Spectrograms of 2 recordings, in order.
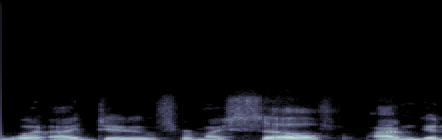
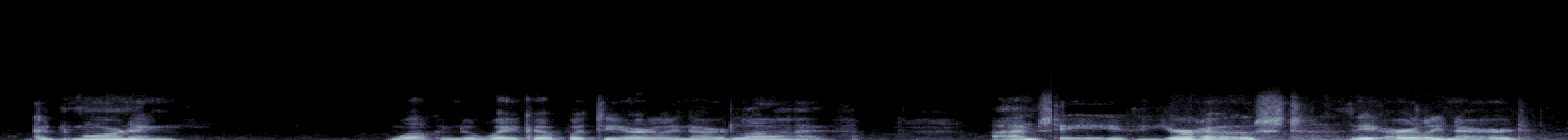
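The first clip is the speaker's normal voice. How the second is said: quiet, soft, hushed voice; 3 semitones lower than usual. Host greeting viewers at the start of his live show, talking quietly. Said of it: "I'm talking quietly".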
